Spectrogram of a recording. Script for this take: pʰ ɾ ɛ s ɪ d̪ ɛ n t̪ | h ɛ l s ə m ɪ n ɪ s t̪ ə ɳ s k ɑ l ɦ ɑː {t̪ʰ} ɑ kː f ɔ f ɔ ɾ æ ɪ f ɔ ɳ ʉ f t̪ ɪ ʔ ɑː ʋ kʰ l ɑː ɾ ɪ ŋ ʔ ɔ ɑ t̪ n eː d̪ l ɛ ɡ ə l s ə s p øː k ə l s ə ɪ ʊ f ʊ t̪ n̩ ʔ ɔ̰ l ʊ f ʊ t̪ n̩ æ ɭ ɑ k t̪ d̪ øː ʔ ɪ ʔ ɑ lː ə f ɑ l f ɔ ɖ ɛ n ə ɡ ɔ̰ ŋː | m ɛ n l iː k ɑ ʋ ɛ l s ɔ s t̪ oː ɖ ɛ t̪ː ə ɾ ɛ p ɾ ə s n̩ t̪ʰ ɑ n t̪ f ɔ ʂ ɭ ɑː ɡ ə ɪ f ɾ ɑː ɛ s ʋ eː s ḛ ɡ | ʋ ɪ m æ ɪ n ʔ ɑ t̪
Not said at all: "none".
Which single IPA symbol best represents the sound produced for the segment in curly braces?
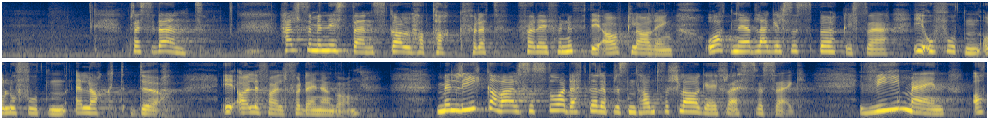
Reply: t̪ʰ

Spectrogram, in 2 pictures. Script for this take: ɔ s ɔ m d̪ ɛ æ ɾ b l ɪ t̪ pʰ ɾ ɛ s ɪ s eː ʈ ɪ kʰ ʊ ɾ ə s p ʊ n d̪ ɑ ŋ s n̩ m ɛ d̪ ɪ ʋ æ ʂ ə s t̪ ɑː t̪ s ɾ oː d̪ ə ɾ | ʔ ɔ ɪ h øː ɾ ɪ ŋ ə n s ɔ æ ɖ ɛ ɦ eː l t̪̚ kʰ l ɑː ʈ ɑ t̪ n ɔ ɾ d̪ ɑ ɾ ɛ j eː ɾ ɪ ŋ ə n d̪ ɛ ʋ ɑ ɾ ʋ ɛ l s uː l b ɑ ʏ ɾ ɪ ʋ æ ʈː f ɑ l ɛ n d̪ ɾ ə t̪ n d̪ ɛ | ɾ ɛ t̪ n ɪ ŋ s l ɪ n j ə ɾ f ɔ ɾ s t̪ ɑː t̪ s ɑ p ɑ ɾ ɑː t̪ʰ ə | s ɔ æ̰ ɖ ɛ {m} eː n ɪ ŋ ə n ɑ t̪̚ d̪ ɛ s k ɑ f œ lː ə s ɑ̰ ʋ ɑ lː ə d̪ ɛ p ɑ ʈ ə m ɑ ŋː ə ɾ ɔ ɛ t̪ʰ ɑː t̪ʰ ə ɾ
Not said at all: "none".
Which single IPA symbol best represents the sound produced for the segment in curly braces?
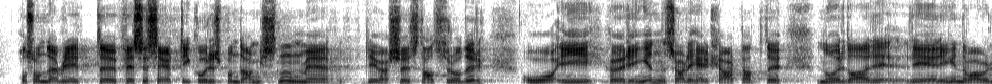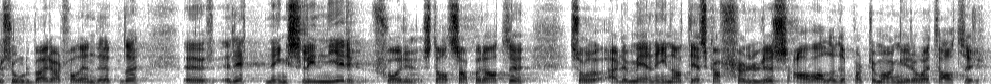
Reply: m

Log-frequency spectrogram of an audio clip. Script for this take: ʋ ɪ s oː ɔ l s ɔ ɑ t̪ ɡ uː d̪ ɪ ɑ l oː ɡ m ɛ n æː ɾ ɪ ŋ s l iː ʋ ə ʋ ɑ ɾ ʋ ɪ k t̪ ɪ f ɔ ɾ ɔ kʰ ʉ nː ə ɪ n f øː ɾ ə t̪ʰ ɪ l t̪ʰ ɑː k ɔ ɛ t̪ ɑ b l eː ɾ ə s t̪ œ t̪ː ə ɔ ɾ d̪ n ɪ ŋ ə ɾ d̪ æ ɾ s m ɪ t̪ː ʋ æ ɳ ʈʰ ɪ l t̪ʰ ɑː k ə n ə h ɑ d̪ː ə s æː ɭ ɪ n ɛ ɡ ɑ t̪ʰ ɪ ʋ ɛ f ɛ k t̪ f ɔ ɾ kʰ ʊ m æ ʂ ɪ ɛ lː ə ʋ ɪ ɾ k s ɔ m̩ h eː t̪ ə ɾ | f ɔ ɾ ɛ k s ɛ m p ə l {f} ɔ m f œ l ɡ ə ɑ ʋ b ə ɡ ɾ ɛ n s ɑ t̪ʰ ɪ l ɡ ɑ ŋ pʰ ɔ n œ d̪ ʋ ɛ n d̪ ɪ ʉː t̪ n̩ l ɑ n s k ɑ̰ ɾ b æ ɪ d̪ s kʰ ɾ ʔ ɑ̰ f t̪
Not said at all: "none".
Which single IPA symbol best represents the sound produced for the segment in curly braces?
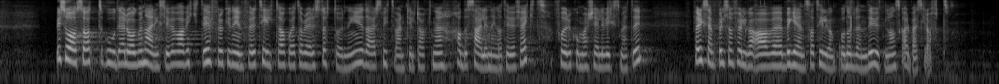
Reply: s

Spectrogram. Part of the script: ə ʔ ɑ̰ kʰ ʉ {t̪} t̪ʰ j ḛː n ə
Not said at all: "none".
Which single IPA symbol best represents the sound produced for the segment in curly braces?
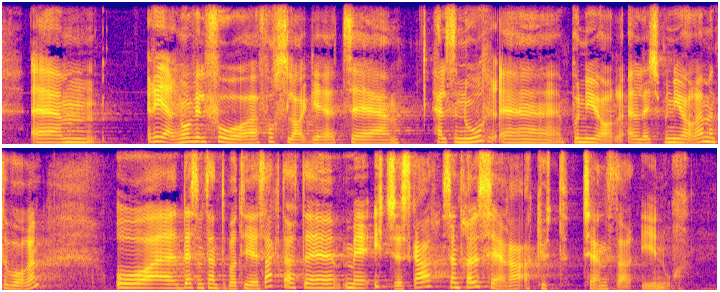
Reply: t̪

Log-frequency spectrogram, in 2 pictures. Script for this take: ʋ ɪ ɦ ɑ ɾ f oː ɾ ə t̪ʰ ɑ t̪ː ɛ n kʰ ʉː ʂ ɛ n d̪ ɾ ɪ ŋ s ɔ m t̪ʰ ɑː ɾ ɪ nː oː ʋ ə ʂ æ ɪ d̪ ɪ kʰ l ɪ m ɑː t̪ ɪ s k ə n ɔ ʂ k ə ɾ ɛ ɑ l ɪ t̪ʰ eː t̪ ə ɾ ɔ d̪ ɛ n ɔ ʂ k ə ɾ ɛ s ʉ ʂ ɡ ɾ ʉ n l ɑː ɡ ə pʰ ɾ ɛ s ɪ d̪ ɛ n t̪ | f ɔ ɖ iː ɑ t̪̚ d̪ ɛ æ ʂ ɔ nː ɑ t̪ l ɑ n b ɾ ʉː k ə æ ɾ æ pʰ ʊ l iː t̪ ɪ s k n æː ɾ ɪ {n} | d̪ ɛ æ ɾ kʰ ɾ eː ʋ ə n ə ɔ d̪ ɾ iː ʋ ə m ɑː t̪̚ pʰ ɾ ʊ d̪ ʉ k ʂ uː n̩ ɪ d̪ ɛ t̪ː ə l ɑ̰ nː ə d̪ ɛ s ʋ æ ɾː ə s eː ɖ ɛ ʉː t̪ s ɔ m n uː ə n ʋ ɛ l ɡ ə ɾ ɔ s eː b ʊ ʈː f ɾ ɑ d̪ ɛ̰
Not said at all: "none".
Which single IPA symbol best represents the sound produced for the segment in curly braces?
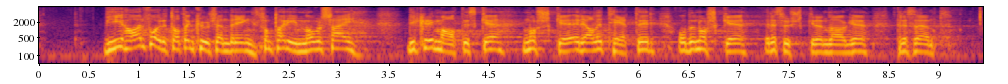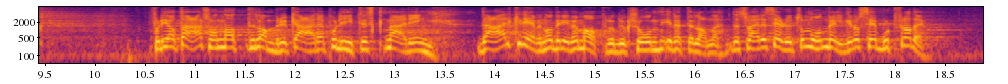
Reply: ŋ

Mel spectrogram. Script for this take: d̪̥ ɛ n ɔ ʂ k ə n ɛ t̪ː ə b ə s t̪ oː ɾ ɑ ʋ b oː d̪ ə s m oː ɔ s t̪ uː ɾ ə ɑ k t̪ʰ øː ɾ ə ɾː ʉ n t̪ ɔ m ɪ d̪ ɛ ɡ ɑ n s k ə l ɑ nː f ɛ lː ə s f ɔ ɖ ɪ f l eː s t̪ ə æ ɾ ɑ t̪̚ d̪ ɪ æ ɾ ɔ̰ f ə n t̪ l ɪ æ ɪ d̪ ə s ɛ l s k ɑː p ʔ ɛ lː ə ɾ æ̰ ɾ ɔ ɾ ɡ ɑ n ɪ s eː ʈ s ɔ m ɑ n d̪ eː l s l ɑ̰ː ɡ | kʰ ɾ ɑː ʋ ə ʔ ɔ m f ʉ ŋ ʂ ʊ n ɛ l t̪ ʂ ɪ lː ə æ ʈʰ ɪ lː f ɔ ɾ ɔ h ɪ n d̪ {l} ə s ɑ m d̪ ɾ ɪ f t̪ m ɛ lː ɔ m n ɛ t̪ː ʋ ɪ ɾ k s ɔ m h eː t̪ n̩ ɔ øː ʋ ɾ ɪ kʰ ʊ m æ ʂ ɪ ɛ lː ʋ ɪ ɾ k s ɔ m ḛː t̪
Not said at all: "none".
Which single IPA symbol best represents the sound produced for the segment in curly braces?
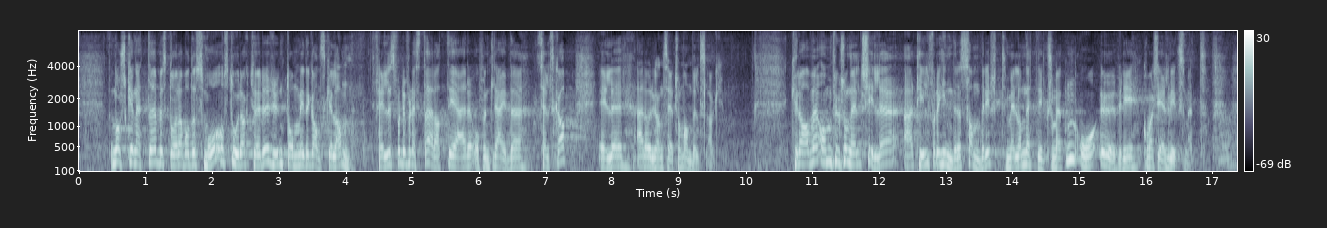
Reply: ɾ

